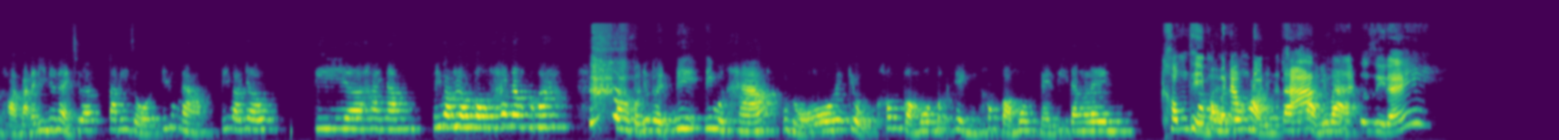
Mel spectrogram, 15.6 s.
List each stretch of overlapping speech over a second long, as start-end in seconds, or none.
11.9-13.7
